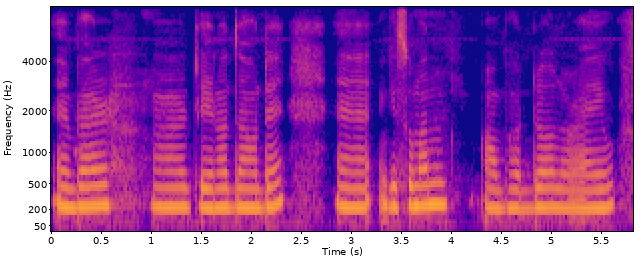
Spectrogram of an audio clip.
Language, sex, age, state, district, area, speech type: Assamese, female, 18-30, Assam, Dibrugarh, rural, spontaneous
